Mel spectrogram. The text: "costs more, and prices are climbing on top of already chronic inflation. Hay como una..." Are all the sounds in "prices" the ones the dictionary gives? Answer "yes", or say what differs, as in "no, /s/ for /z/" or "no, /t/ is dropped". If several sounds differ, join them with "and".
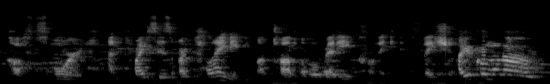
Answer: yes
